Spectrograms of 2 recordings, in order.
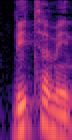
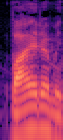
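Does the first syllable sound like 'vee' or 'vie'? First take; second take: vee; vie. First: The first syllable sounds like 'vee'. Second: The first syllable sounds like 'vie'. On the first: "비타민 이렇게 발음도 되고" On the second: "바이라민 이렇게도 발음이 됩니다"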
